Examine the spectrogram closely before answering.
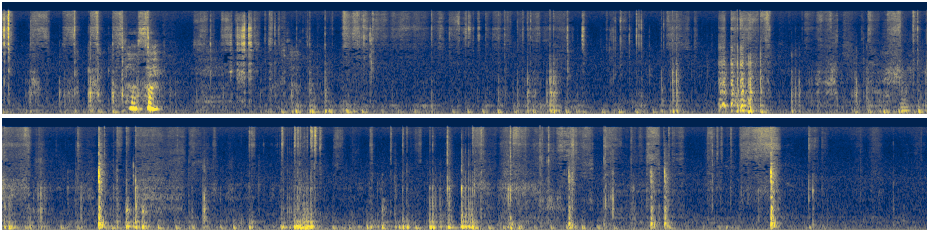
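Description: Paper rustles and crinkles as hands fold it.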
